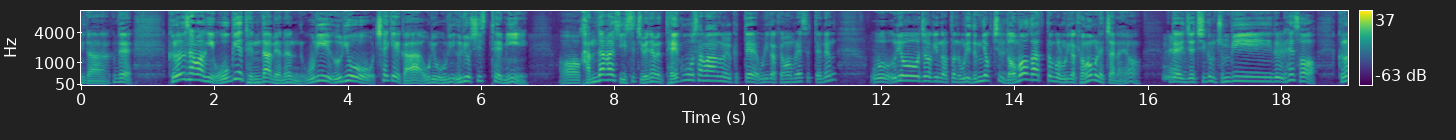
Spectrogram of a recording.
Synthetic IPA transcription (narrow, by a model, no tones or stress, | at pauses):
idakɯnde̞ | kɯɾʌns̬ʰaŋɦwaŋioɡe̞dwe̞ndamjʌnɯnuɾiɯɾjot͡ɕʰe̞ɡe̞ɡauɾiɾiɯɾjoɕʰisʰɯ̥tʰe̞mi | ʌ̰kamdaŋɦaɭs͈uis͈ɯɭt͡ɕiwe̞ɲamjʌnte̞ɡusʰaŋɦwaŋɯɭkɯt͈e̞uɾiɡakjʌŋʌmɯɭhe̞s͈ɯɭt͈e̞nɯn | oɯɾjod͡ʑʌɡinʌt͈ʌnuɾinɯŋɲʌk̚t͡ɕʰiɭnʌmʌɡat̚t͈ʌnɡʌɭuɾiɡakjʌŋʌmɯɭhe̞t̚t͡ɕ͈ana̰jo | kkɯnde̞ind͡ʑe̞t͡ɕiɡɯmt͡ɕumbiɾɯɭɦe̞sʰʌ | kɯɾʌ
